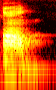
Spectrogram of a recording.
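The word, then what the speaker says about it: आम: cannot read Hindi again this word is pronounced arm in Hindi that means mango or dinary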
